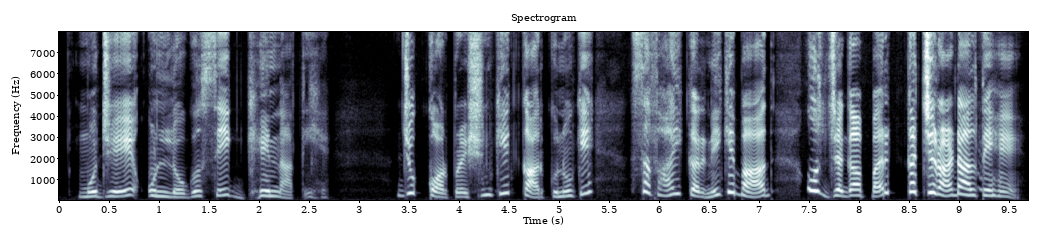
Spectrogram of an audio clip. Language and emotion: Urdu, disgusted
